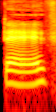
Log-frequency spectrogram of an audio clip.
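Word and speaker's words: Damh: I discovered is it Dan Dan the bar? It's Dave. Yeah. It's spelled D A M H there.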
